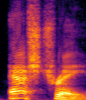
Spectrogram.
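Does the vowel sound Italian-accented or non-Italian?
non-Italian. The vowel does not sound Italian.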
